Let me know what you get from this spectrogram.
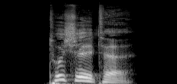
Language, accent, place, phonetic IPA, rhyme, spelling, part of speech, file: German, Germany, Berlin, [ˈtʊʃl̩tə], -ʊʃl̩tə, tuschelte, verb, De-tuschelte.ogg
- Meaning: inflection of tuscheln: 1. first/third-person singular preterite 2. first/third-person singular subjunctive II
